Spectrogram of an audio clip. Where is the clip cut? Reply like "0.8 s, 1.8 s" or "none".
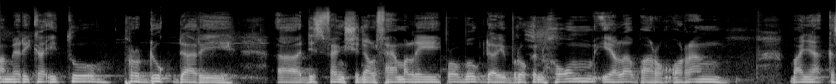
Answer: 1.1 s, 4.4 s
